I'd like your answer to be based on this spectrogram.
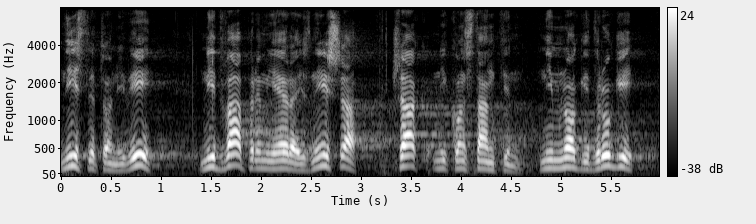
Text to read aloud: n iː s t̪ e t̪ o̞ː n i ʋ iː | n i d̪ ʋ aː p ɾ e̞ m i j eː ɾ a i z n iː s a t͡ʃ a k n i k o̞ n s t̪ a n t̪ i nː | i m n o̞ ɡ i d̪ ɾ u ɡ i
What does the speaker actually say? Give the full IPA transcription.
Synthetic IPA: n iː s t̪ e t̪ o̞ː n i ʋ iː | n i d̪ ʋ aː p ɾ e̞ m i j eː ɾ a i z n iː ʃ a t͡ʃ a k n i k o̞ n s t̪ a n t̪ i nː | i m n o̞ ɡ i d̪ ɾ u ɡ i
